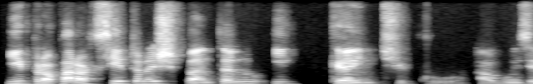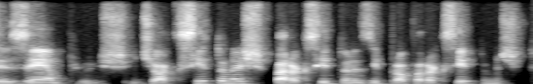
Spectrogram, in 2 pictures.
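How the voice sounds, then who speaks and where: A man's voice: medium pitch, expressive, creaky, a bit bright, husky. A man teaching grammar in a live online lesson, explaining patiently and checking in with viewers as he goes. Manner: slow, patient explaining with frequent fillers and check-ins.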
